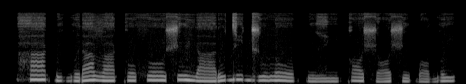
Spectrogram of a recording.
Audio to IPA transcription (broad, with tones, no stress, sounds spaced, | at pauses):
h aː˦ k͡p ɨ˨ ɡʷ i˨ ɾ a˦ v a˧ k o˧ f oː˦ ʃ ɨ˦ j aː˨ ɾ u˦ d i˦ d͡ʒ u˦ l oː˦˨ k͡p ɨ˨ ɣ iː˨ k ɔ˦ ʃ ɔ˨˦ ʃ ɨ˨ ɓ ɔ˨ ɡʷ i˦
